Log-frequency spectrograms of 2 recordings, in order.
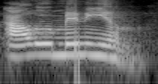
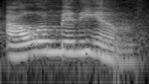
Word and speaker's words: aluminium: well in australia they don't well they don't pronounce it we might call it aluminum foil but probably not um they call it aluminium and i love that aluminium it just sounds like such a you know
